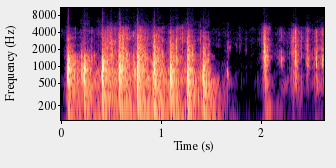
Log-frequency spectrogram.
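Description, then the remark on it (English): A quick, steady run of about eight loud knocks on the door of a small wooden shed with a cheap padlock on the outside, followed by a short pause and a few scattered, lighter knocks. “Just on a hunch, I go over to the shed and knock.”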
